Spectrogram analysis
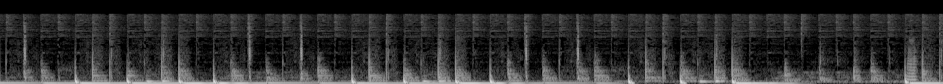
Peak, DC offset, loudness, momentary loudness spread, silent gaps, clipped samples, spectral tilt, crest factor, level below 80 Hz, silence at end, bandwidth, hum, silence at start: -6 dBFS; under 0.1%; -24 LUFS; 10 LU; none; under 0.1%; -5.5 dB/octave; 14 dB; -22 dBFS; 0 s; 11.5 kHz; none; 0 s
